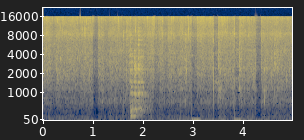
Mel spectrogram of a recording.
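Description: Mushrooms, carrot and onion sizzling as they are stir-fried in a metal wok, with a metal spatula stirring and clicking against the pan. There is one louder scrape just before two seconds in.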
